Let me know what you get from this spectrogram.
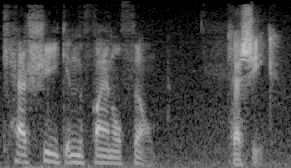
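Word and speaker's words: Kashyyyk: in the final film kashik yes that that's okay that's the that's right that's the uh uh wook home world yes that's the that's the official pronunciation kazuk in the uh holiday special is wrong yes the reason why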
